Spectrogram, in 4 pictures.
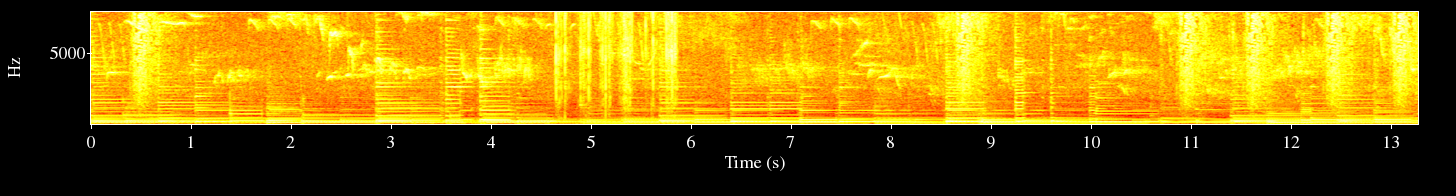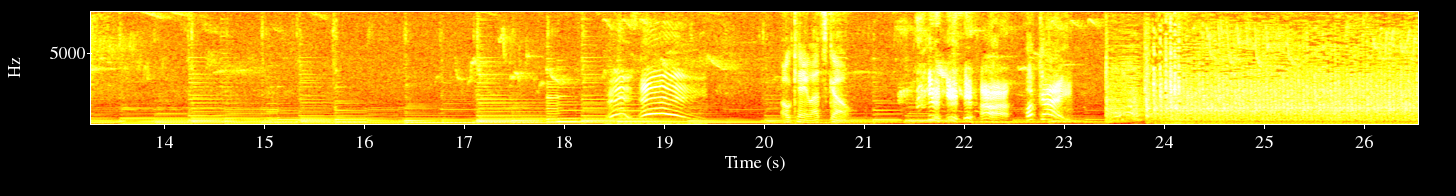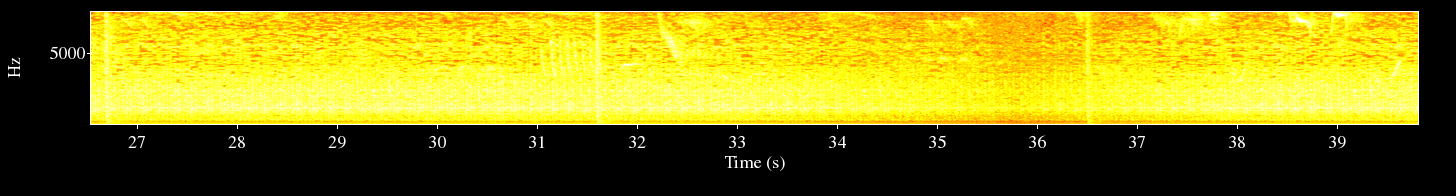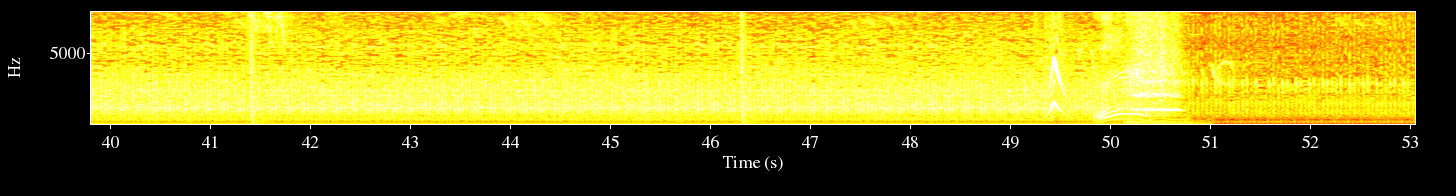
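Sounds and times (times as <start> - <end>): diesel tractor engine chugging: 0.0 - 16.4, 17.0 - 53.0.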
